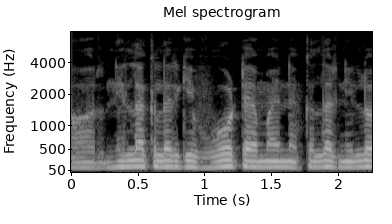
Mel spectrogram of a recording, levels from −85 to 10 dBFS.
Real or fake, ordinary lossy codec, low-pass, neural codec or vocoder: real; none; none; none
